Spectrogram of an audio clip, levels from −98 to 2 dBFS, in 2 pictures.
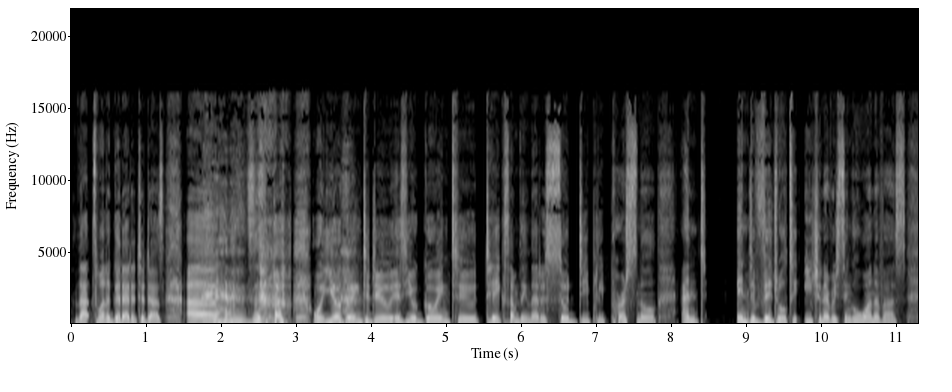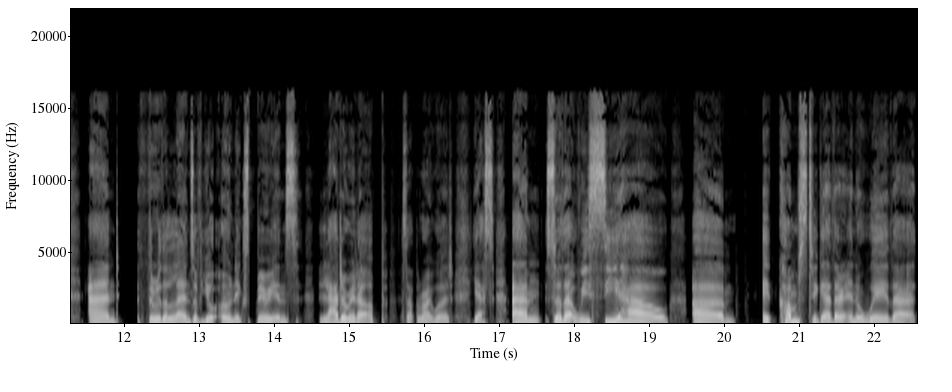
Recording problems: none

